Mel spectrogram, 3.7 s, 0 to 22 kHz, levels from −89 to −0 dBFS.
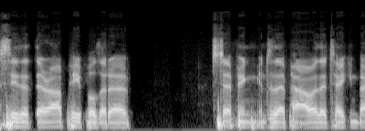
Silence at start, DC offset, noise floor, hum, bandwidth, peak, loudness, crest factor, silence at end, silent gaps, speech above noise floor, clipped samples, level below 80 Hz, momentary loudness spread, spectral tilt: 0 s; 0.1%; -67 dBFS; none; 11 kHz; 0 dBFS; -14 LUFS; 14 dB; 0 s; none; 53 dB; under 0.1%; -42 dBFS; 4 LU; -5 dB/octave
